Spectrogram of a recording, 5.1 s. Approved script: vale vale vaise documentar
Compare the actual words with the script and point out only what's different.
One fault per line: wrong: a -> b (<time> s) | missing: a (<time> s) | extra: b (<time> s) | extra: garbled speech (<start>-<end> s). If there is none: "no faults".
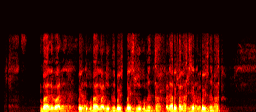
extra: garbled speech (1.6-2.5 s)
extra: garbled speech (3.3-4.4 s)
